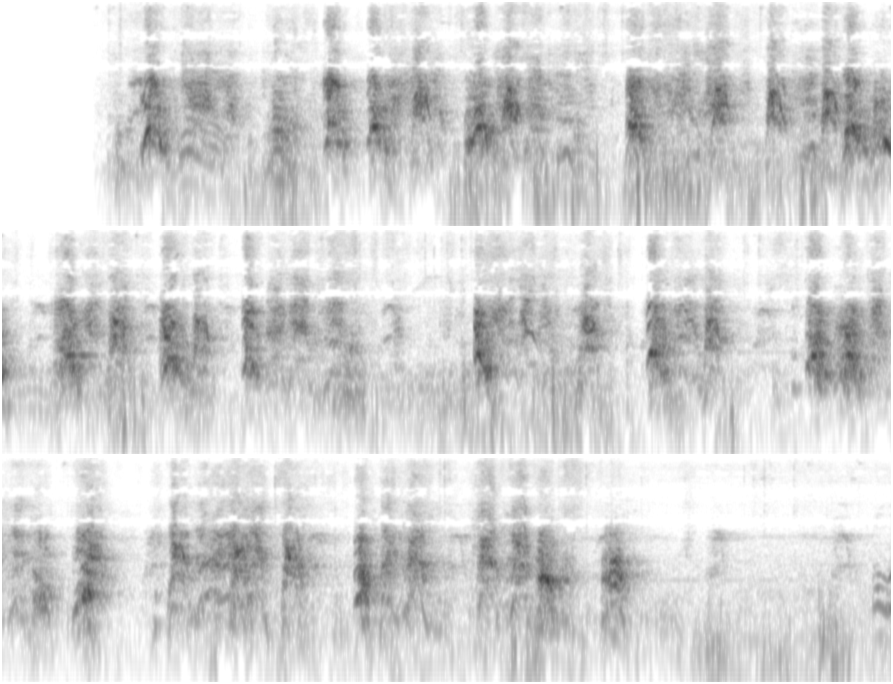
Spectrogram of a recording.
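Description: Dogs barking in rapid, almost unbroken runs of barks during rough play, stopping about two seconds before the end.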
